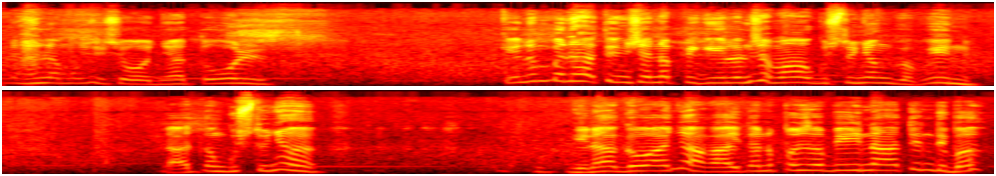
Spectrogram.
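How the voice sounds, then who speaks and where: A man's voice: very high-pitched, expressive, fairly quick, long pauses, bright, forceful tone, a little hiss or hum, exaggerated voice. An actor playing a sorrowful young male friend in an emotional radio drama, with a Filipino accent. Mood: sorrowful, defensive.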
